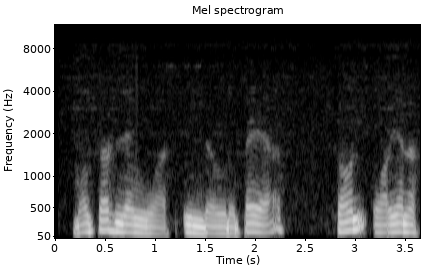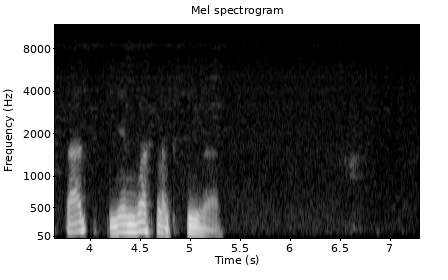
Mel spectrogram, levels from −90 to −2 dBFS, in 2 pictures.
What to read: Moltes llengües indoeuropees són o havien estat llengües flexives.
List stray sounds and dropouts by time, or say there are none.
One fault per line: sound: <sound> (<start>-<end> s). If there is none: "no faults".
no faults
